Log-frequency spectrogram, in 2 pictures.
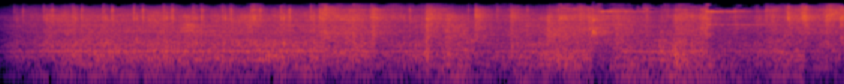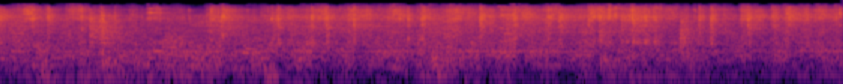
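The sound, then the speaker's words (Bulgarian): A linotype typesetting machine runs steadily as an operator types at its keyboard while it melts metal alloy ingots and casts the typed letters into lines: a dense stream of rapid metallic clicks and ratcheting clatter over a faint constant hum, holding an even, loud level throughout. “Това е линотипна машина.”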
